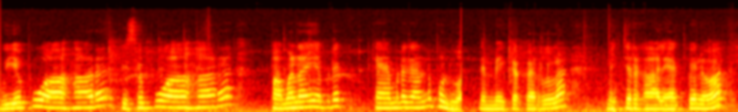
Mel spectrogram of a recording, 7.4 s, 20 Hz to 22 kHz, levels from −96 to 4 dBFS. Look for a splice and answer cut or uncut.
cut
